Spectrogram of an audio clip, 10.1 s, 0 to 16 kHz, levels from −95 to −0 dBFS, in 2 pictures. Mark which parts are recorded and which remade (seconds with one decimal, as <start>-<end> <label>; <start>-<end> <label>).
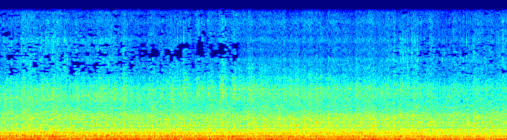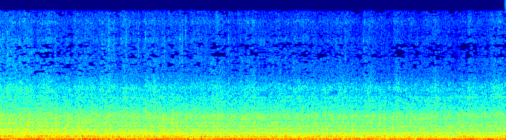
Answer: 0.0-2.4 recorded; 2.4-3.9 remade; 3.9-10.1 recorded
